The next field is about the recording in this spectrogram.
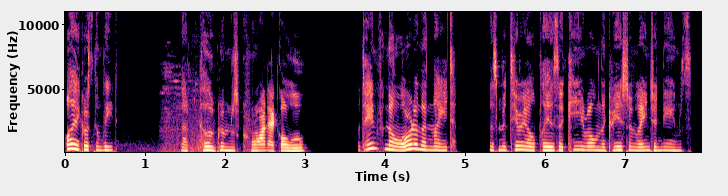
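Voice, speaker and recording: A woman's voice: high-pitched, fairly quick, no echo. A woman livestreaming a game, reading its text aloud and muttering her own reactions, with game music behind her. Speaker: streamer.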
